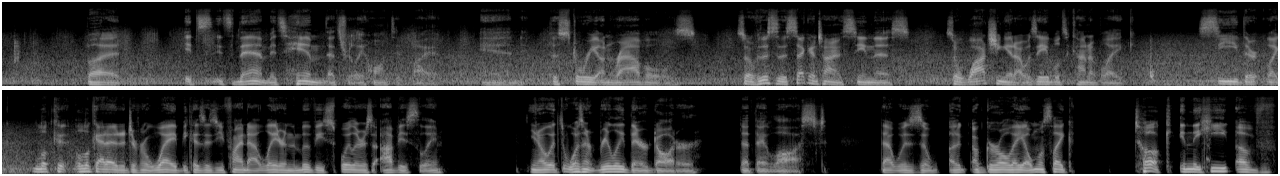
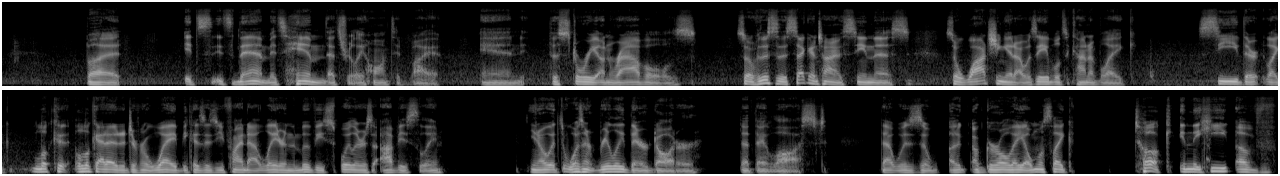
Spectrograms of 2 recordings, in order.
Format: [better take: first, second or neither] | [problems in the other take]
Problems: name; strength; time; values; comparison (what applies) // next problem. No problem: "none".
second | train or aircraft noise; loud; until 14 s; 10 dB below the speech; faint in the second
